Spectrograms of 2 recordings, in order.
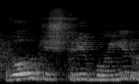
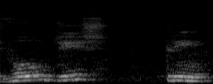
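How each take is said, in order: First: Said in the usual way. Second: "distribuir" slowly broken into dis-tri-bu-ir; sílaba por sílaba. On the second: Shown as a demonstration. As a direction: draw out each syllable of "distribuir", pausing between them. ("distribuir" devagar, separando cada sílaba) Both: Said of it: "separando a sílaba".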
